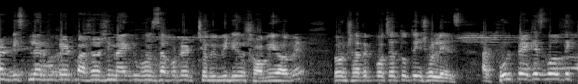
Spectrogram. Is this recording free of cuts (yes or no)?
yes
